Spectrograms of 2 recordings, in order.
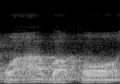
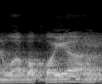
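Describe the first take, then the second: First: It ends on a long a vowel. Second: It ends with an added ya syllable. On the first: The speaker calls it right. "wa abqa alif berupa ya" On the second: The speaker calls it wrong. "bukan wa baqaya"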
